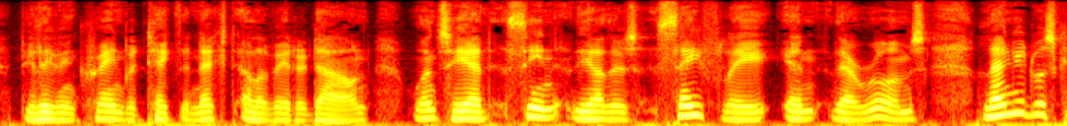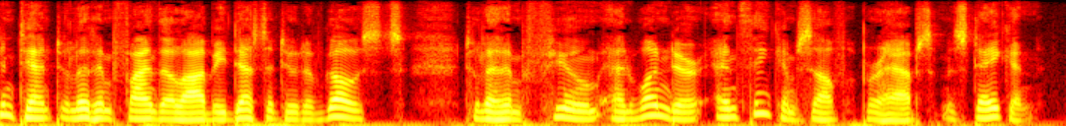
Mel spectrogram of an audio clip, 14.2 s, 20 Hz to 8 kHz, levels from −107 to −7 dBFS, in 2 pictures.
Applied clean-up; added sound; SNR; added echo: none; none; none; none.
